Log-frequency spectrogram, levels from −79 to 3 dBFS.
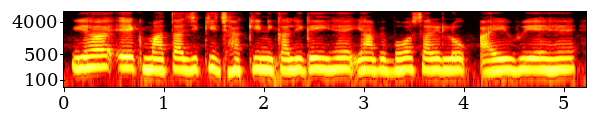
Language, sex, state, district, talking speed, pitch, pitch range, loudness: Hindi, female, Karnataka, Bangalore, 185 wpm, 200 Hz, 195-205 Hz, -15 LUFS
